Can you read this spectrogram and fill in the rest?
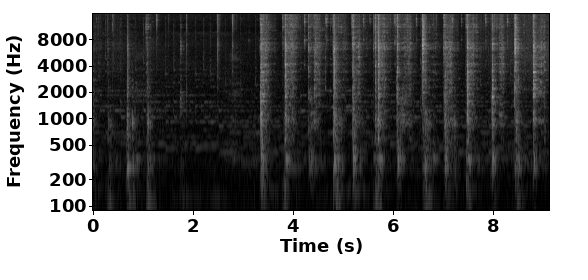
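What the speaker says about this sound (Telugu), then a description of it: "ఇప్పుడు ఇవన్నీ దోరగా వేయించుకుందాం" Coriander seeds and masala spices roasting in a pan, stirred with a spoon: rhythmic scraping and clinking strokes, close and clear, slow at first then steady and regular.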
